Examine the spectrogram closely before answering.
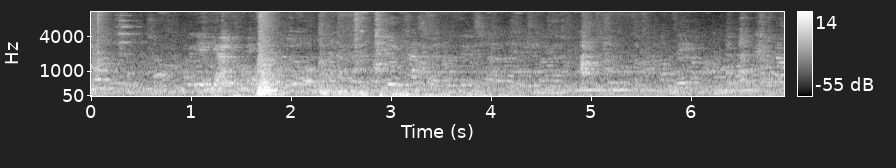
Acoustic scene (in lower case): cafe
